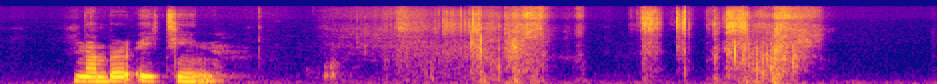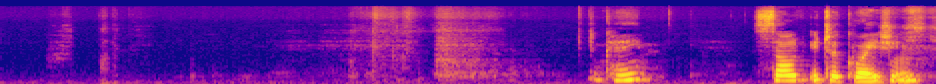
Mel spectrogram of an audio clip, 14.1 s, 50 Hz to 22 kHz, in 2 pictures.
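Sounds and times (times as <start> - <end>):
book pages turning: 2.4 - 6.2.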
